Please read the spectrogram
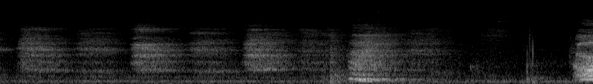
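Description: A man panting hard after a heavy set of barbell squats, with deep gasping breaths about once a second. A little past the middle, and again at the end, a breath carries his voice, falling in pitch like a groan.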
